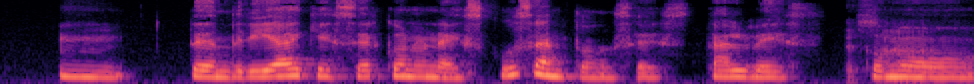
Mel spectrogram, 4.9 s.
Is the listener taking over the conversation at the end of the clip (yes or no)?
yes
